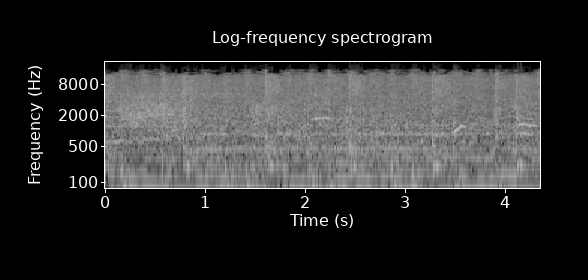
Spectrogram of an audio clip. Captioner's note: crash!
